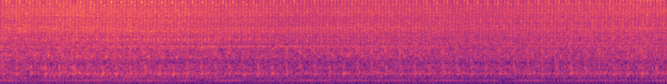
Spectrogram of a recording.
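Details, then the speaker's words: Kia Picanto small petrol engine after dealer repair of engine rattle, idling after cold start: even, busy idle with quick regular valvetrain tick and no loose chain rattle; healthy, quiet idle. "i think it works quiet as a mouse that's what we want"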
